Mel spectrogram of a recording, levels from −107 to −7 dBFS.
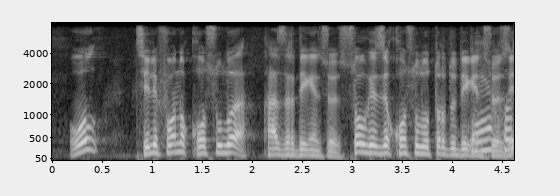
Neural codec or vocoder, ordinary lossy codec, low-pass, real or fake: none; none; 7.2 kHz; real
